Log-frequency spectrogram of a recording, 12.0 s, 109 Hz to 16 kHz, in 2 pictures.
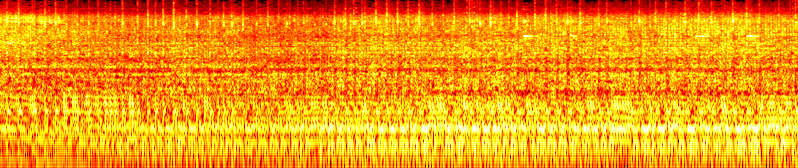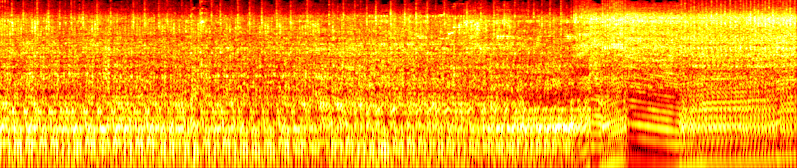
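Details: Homelite 330 two-stroke chainsaw, formerly trash-heap bound: rough, busy idle that climbs cleanly when throttle opens near the end; kill switch wire not yet hooked up; runs well.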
